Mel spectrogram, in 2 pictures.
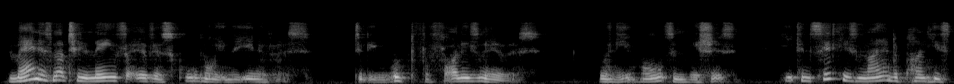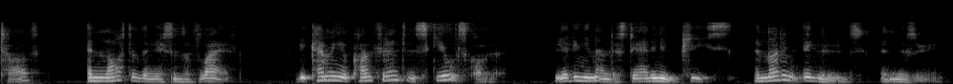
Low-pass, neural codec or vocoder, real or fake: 7.2 kHz; codec, 24 kHz, 1 kbps, SNAC; fake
